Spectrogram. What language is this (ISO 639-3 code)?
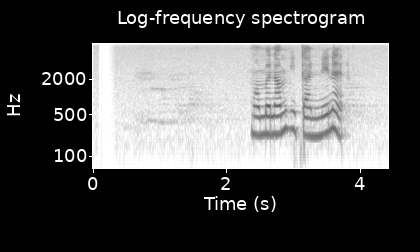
sin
